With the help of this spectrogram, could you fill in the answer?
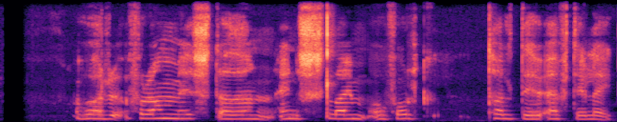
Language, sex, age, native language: Icelandic, male, 11, Icelandic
